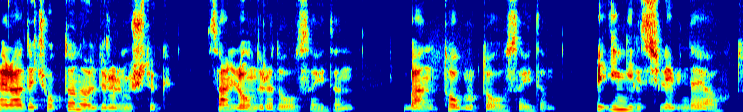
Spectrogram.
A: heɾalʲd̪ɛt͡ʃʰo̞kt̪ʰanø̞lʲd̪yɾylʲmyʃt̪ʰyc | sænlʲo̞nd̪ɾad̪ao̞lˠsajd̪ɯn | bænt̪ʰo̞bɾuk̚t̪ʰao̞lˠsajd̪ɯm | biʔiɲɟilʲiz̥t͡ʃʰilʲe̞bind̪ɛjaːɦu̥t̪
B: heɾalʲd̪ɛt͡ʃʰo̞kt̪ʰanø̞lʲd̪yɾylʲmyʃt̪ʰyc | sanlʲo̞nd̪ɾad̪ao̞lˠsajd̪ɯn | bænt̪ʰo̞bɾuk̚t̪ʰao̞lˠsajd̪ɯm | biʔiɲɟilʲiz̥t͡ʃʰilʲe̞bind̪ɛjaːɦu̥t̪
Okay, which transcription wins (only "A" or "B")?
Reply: A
